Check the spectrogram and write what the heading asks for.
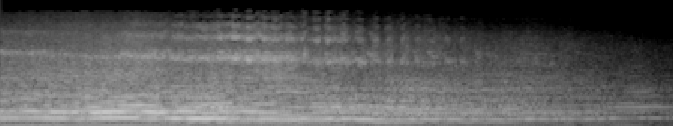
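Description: Race car sound effect: an engine note held at a steady pitch, fading out toward the end.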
